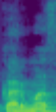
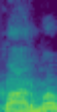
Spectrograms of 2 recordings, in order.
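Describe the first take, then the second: First: The first vowel is short. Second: The first vowel is long. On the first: The speaker calls it right. "कर्मा सही है" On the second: The speaker calls it wrong. "कारमा तो होता नहीं है"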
